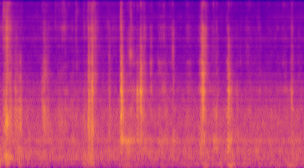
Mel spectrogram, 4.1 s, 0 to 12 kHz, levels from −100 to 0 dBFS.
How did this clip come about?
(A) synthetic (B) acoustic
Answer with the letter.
A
